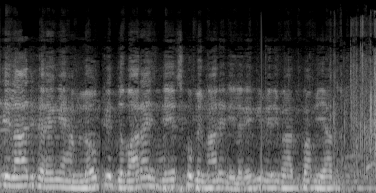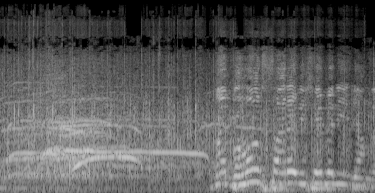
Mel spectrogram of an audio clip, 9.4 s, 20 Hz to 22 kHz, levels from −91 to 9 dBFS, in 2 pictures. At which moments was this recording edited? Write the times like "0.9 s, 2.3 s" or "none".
none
